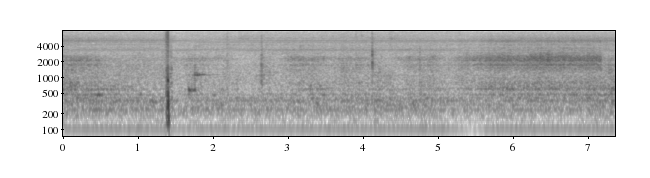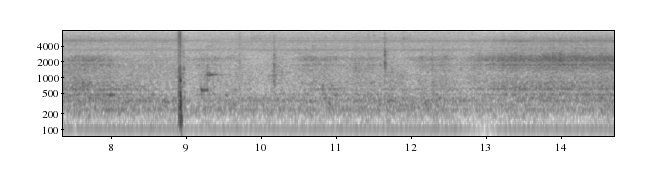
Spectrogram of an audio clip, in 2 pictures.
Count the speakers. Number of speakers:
zero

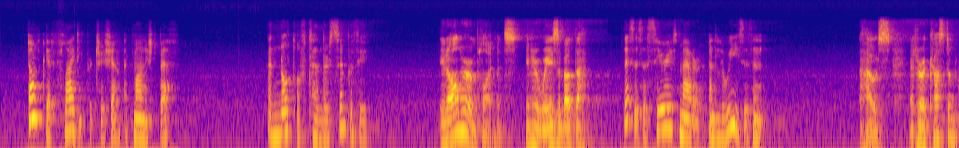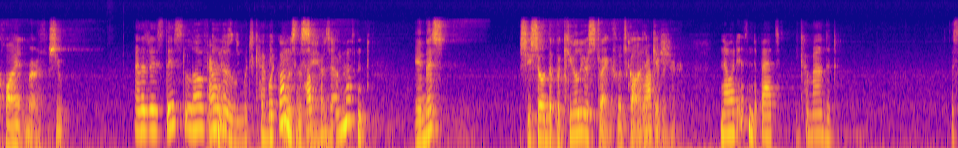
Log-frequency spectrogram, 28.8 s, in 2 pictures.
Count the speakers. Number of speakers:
three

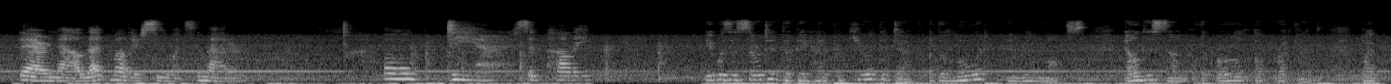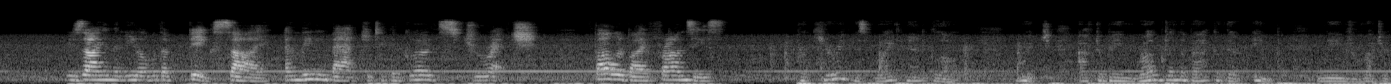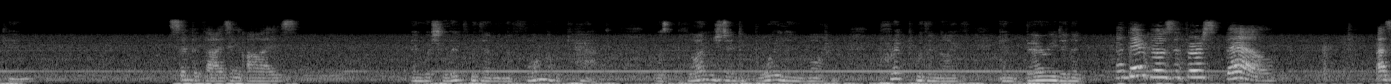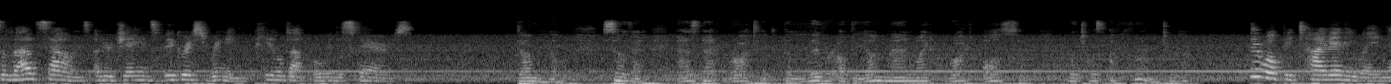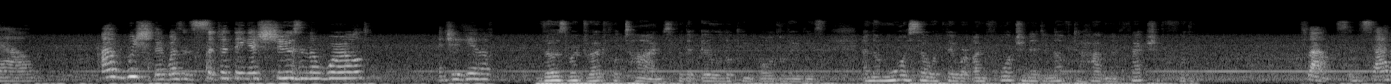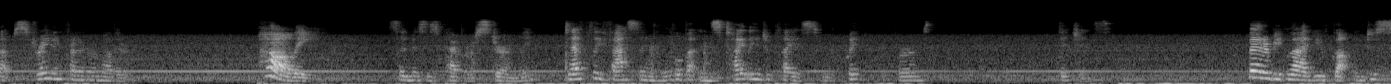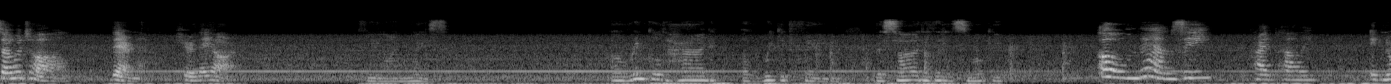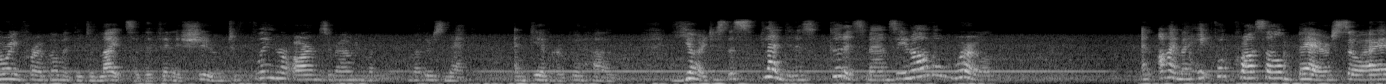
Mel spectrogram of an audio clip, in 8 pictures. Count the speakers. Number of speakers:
two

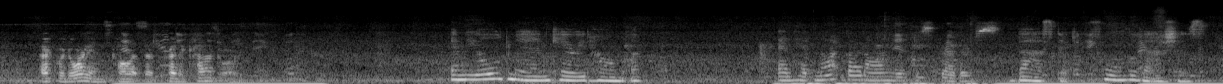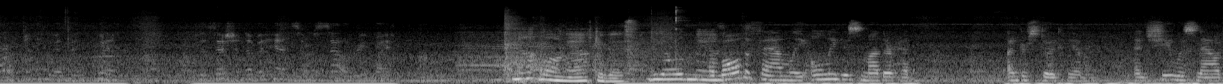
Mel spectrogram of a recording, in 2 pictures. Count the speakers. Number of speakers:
four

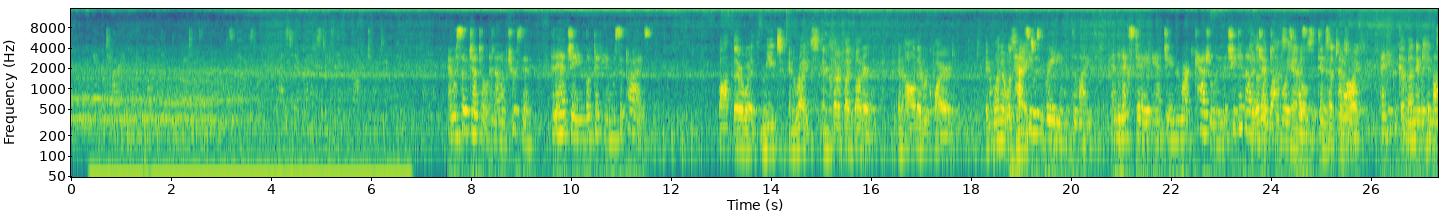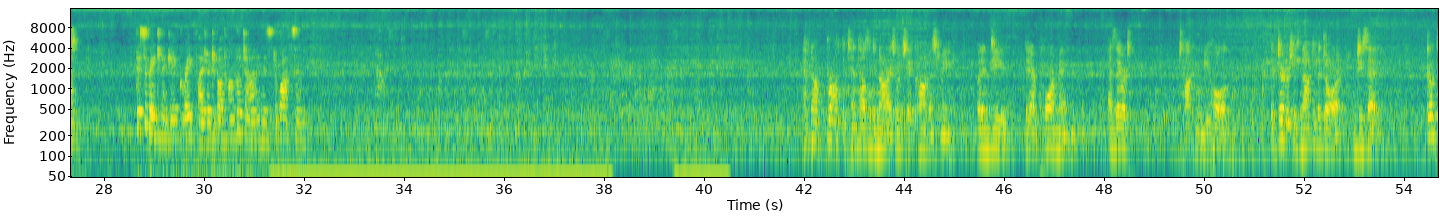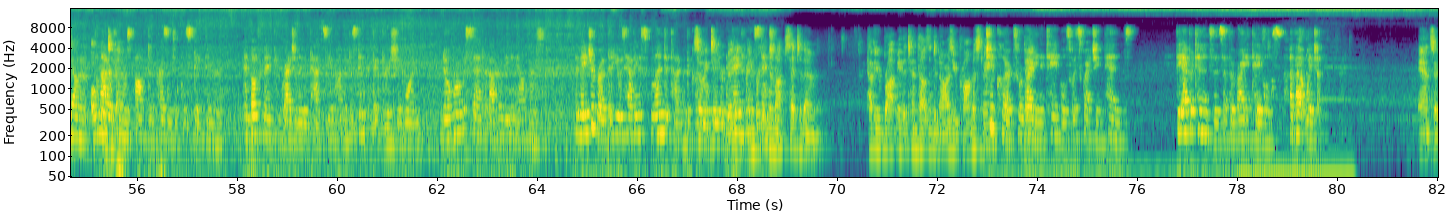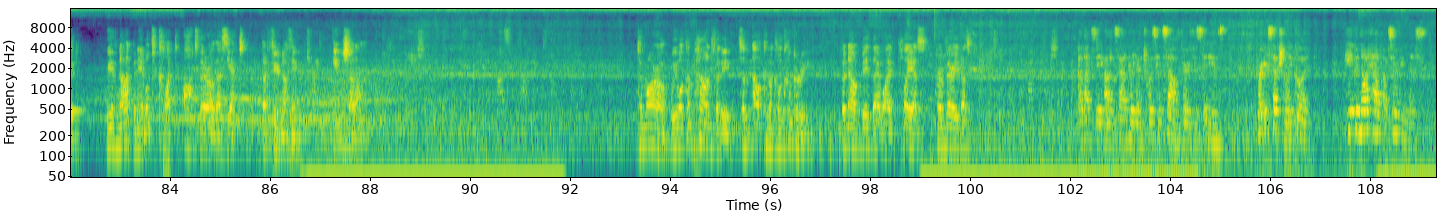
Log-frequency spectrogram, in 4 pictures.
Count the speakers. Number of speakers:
three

